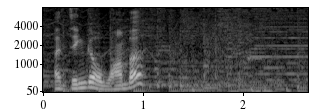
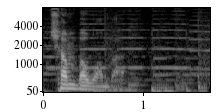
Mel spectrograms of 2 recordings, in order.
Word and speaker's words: Chumbawamba: up during the trial a dingo wamba it's it's actually pronounced Chumbawamba yeah and they had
